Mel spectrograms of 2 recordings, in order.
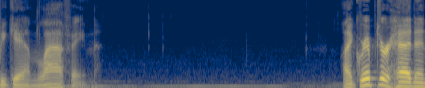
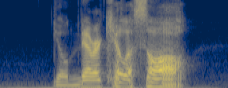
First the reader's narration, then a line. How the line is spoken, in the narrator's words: she spat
